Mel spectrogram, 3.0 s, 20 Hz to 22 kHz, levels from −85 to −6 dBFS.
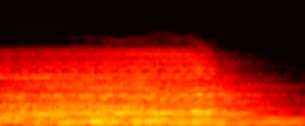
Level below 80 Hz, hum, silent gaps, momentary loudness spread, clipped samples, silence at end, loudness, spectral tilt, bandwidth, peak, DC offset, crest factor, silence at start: -54 dBFS; none; none; 11 LU; under 0.1%; 0 s; -30 LUFS; -7.5 dB/octave; 7.8 kHz; -16 dBFS; under 0.1%; 14 dB; 0 s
